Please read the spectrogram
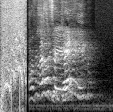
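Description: A short, loud rushing sound that cuts off abruptly about half a second in, followed by a voice exclaiming with sweeping rises and falls in pitch, fading out near the end.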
